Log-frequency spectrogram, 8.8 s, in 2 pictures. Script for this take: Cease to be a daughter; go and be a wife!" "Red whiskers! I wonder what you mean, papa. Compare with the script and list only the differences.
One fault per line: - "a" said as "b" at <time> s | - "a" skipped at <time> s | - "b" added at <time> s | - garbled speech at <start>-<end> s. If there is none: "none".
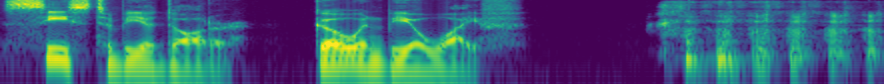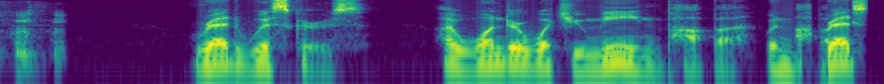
- garbled speech at 8.2-8.8 s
